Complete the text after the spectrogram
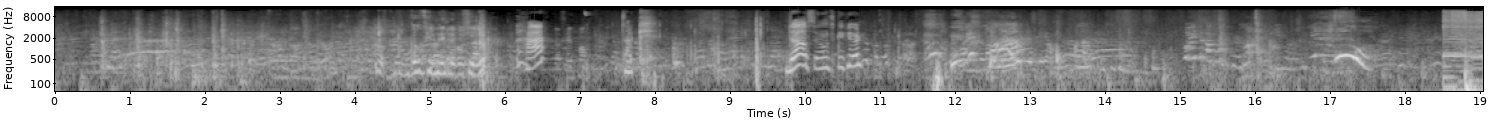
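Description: Young people talk and laugh close by in an echoing room.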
